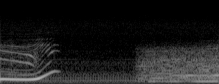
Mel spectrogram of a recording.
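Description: A cat's short meow that holds low and then rises sharply, lasting about half a second. Soft music with long held notes comes in about one and a half seconds in.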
